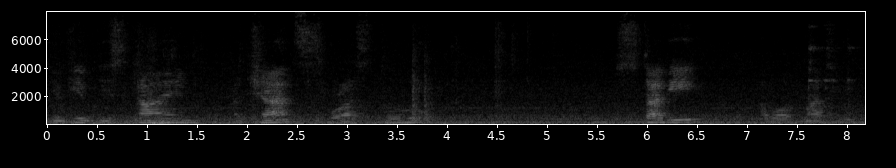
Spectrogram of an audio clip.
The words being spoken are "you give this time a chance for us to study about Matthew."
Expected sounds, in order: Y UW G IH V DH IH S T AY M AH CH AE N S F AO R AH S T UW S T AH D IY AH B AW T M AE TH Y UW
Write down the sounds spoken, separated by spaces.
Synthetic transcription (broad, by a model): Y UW G IH V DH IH S T AY M AH CH AE N S F AO R AH S T UW S T AH D IY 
